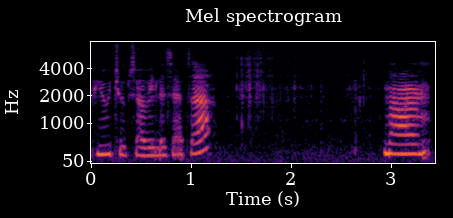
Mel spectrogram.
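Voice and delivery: talking between bites of food; eating while speaking; mouth full chewing. Real, not acted. Seen 3: Bites nuggets repeatedly and chews through the labelled words.

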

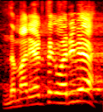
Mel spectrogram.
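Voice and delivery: high, loud scolding shout at her son; a mother yelling at her boy in front of the crowd. Retold or imitated. Mother yells at her son in front of the judge, high loud scolding.

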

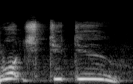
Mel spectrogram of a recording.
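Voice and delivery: put-on high, slow manager voice in Lancashire accent; manager's voice. Manager asks the parents in high slow Lancashire voice. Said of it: "He came and he said".

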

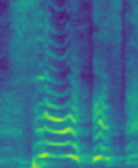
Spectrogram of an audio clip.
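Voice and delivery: high startled yelp of disbelief; startled cry. Real, not acted. Child found while hiding, startled yelp. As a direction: shriek it out, caught off guard. Kid startled in hide and seek.

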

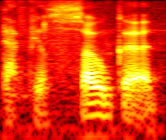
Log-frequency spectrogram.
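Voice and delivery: low, slow, blissed-out dog voice; voicing the dog. Groomer voicing the dog enjoying his ear cleaning, low slow voice. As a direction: drop way down and drawl out his contentment. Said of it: "oh, he's like".

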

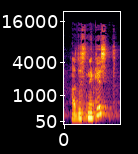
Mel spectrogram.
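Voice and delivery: usual speaking voice

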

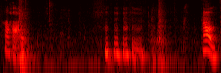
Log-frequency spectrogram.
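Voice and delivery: chewing while laughing; muffled through food; laughing with mouth full. Real, not acted. Seen 0: Bites meatball off fork at 0.1, then chews through laughter.

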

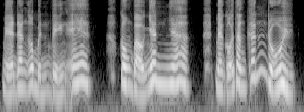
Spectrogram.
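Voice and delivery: frantic and pleading, at high volume; panicked urgency. Acted. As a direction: urge them to hurry to the hospital. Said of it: "giọng bà Liễu vẫn vang lên".

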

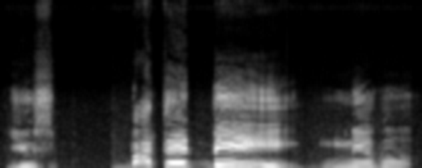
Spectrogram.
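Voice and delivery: high, loud, drawn-out exclamation; high-pitched incredulous punchline; comic disbelief. Real, not acted. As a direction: stretch it out in loud amazement. Comic disbelief at baby size.

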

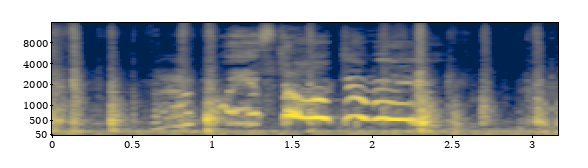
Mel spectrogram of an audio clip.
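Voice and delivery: very slow, squeaky-high begging; high pleading wail. Acted. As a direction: stretch the plea into a high wail. Drawn-out plea to ducks.

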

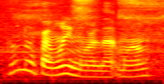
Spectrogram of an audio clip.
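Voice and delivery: fast, lightly voiced baby talking back; voicing the baby. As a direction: rattle it off as the fussy baby. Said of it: "She's like".

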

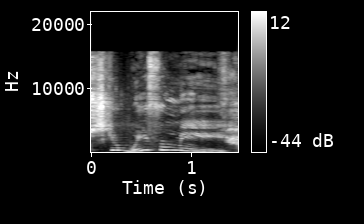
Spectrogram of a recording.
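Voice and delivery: put-on high whiny kid voice; whiny tattling little sibling. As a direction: whine like a bratty little sibling. Kids bickering in back seat.

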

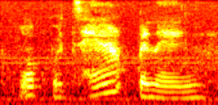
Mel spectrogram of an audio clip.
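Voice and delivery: ordinary delivery, nothing marked

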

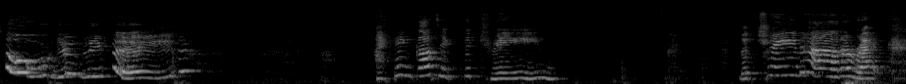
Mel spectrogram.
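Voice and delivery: dramatic. Shown as a demonstration. Teacher hamming up the pie chant for the class. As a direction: lay the drama on thick. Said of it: "let's really lay it on thick".

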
